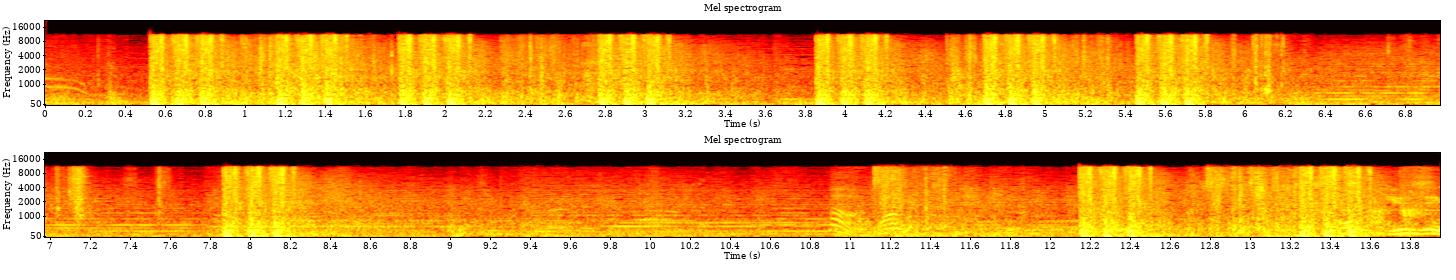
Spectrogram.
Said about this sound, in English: This is nothing but gun battles from here on out.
